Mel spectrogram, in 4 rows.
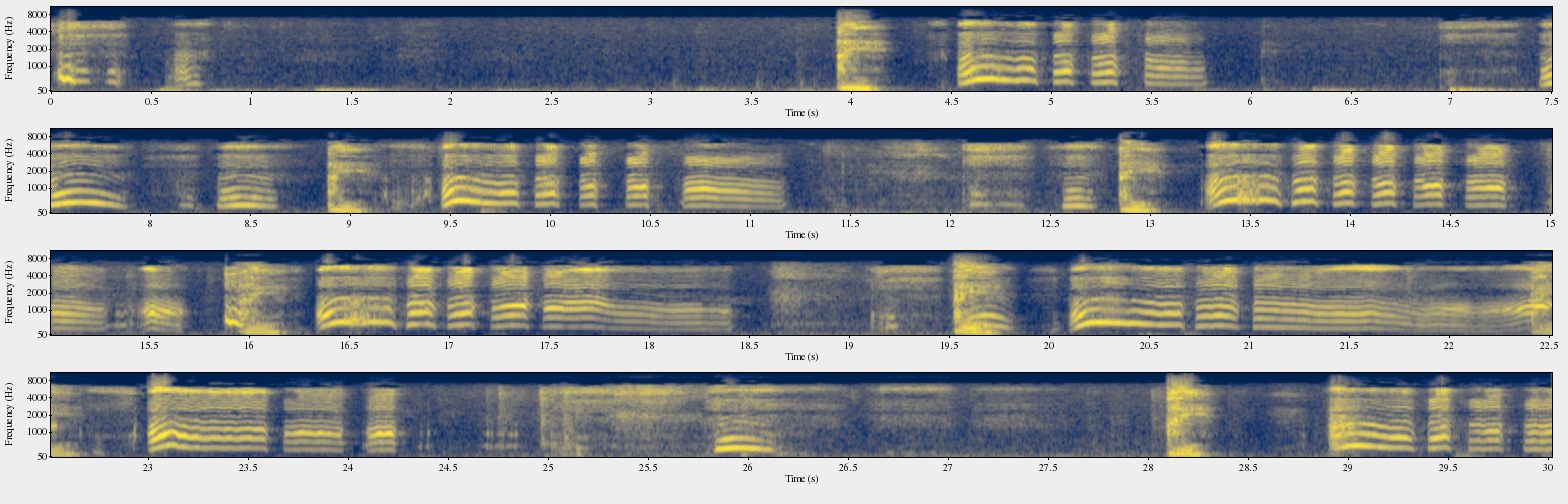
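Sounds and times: baby laughing: 4.5 - 5.8, 7.4 - 11.2, 12.2 - 18.5, 19.6 - 25.0, 28.9 - 30.0.

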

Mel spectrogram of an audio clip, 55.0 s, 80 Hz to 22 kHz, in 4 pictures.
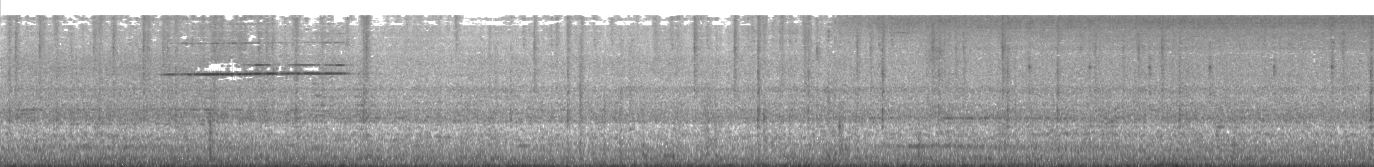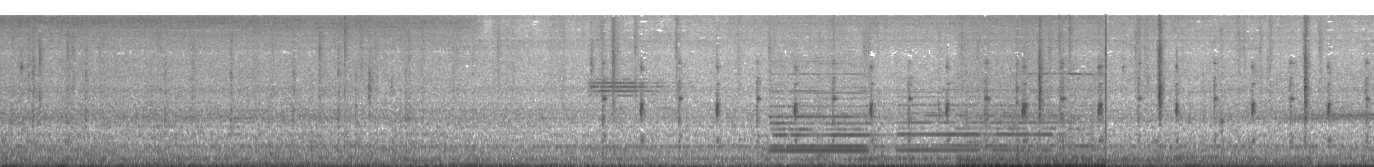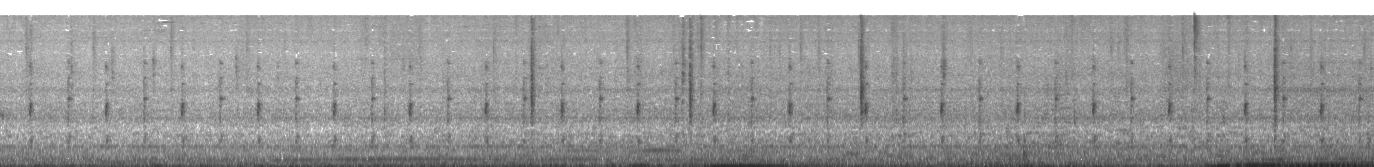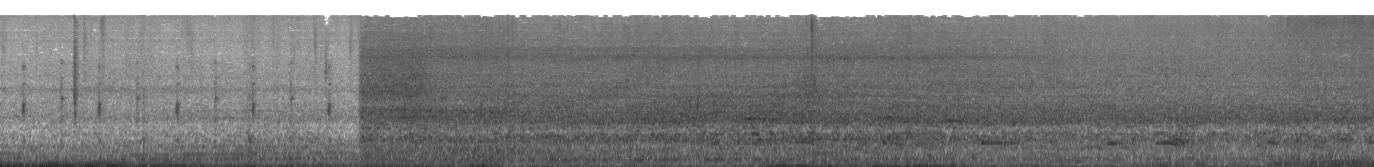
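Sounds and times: city street traffic rumble: 0.0 - 54.9
vehicle horn: 19.6 - 20.4, 21.4 - 24.3.

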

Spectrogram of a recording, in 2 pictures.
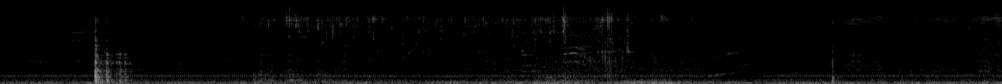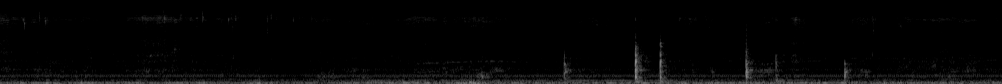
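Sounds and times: knock: 1.0 - 1.4
water pouring and splashing: 2.4 - 6.5.

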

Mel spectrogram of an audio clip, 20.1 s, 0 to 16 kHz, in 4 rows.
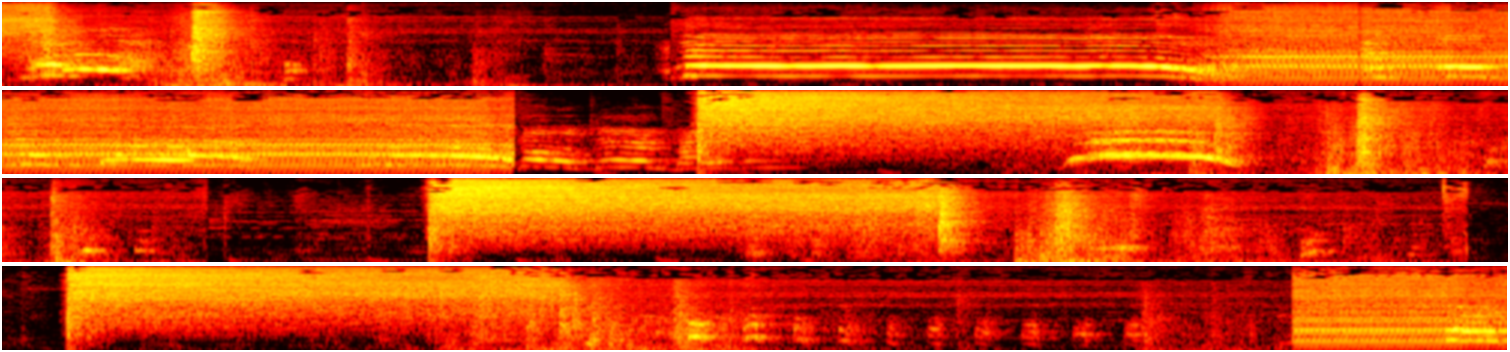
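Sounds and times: compressed air hissing: 7.4 - 10.8, 11.5 - 13.4, 15.3 - 18.4.

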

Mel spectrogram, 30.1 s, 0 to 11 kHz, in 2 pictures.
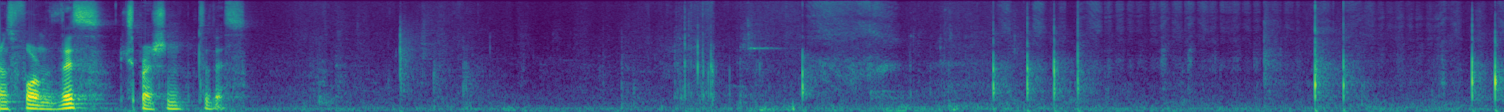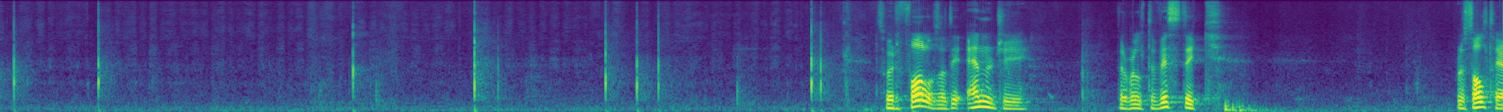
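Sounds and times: chalk writing on a blackboard: 7.8 - 9.0, 9.8 - 23.4.

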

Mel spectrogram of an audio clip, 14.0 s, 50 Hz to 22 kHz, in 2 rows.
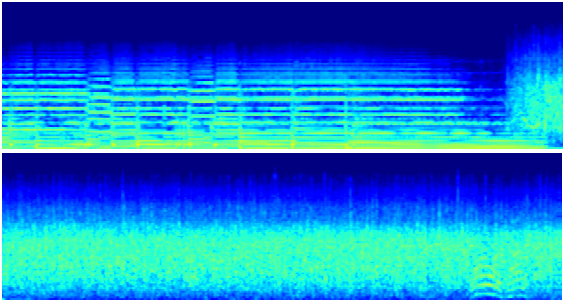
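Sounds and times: band holding a chord: 0.0 - 7.0
audience applauding: 6.3 - 14.0.

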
